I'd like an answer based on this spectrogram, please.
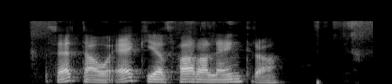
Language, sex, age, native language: Icelandic, male, 60-69, German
